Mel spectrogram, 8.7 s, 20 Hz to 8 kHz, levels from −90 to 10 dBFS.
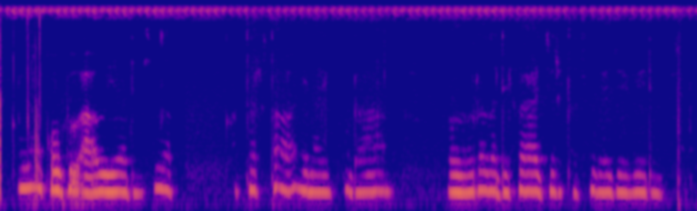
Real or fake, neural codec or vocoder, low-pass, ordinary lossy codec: real; none; 7.2 kHz; none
